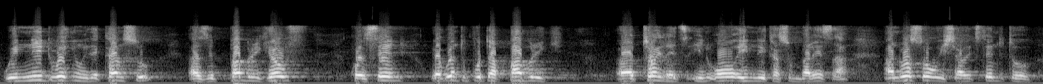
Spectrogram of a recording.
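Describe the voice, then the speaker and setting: A man, a health minister giving a measured parliamentary answer, repeating words as he thinks. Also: fairly high pitch, steady tone. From Zambia. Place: parliament chamber. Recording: dull lo-fi broadcast sound.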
